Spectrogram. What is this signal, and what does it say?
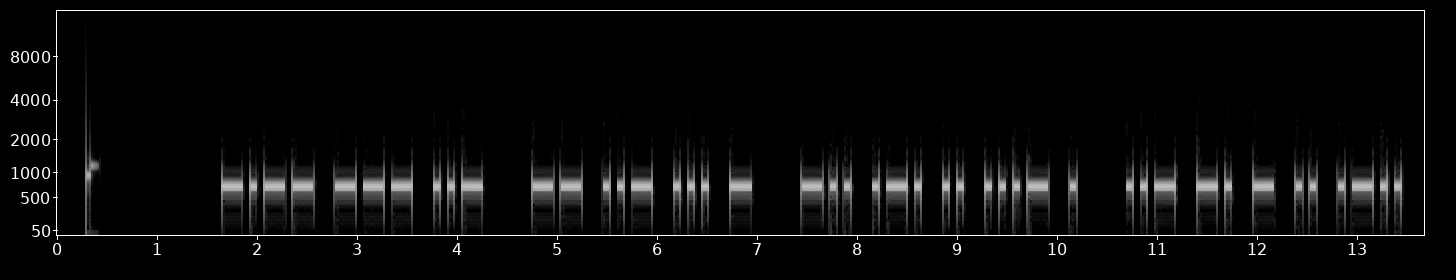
Morse code, heard as a keyed tone, about 17 wpm, 700 Hz. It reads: YOU MUST DRIVE UNTIL
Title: Sentences from Top 1000 Words - Review Part 2 - 17wpm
